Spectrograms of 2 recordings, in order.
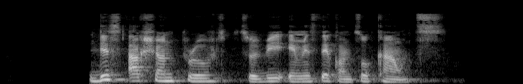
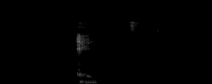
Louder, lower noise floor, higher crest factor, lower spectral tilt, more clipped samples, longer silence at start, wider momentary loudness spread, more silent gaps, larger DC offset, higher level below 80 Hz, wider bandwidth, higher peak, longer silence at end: first, -20 LUFS vs -50 LUFS; about the same, -90 dBFS vs under -90 dBFS; second, 20 dB vs 30 dB; first, -4.5 dB/octave vs 0 dB/octave; neither; first, 0.9 s vs 0.75 s; second, 12 LU vs 22 LU; neither; neither; first, -64 dBFS vs -90 dBFS; first, 11.5 kHz vs 9.4 kHz; first, -2 dBFS vs -26 dBFS; first, 0.8 s vs 0.5 s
